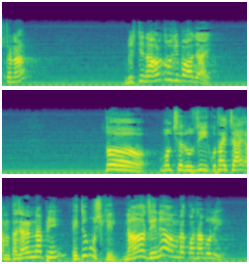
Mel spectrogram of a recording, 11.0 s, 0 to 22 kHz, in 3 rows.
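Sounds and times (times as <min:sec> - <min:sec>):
electrical mains hum: 0:00.0 - 0:11.0
man speaking: 0:01.8 - 0:03.3, 0:05.2 - 0:10.8.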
